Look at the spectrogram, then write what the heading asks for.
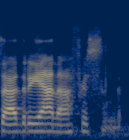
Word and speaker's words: Adriana: dollars adriana lewis um i want to pronounce adriana that's what they my family would call me in mexico uh i see you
